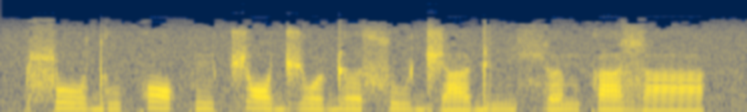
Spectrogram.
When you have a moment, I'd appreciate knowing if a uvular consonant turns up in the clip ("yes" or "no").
no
